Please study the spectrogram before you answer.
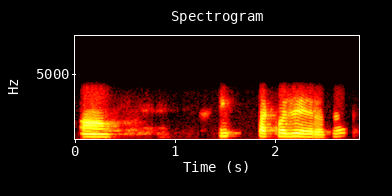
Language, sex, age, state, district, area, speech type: Telugu, female, 18-30, Telangana, Yadadri Bhuvanagiri, urban, conversation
